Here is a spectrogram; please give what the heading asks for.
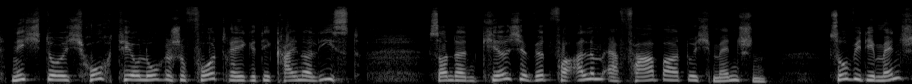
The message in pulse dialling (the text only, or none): none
